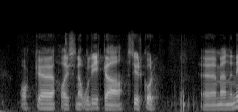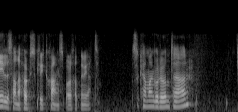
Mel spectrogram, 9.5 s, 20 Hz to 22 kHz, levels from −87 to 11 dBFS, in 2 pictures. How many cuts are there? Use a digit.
3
